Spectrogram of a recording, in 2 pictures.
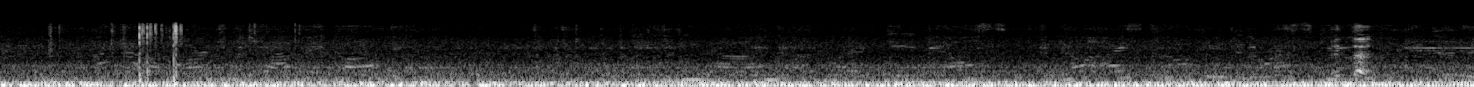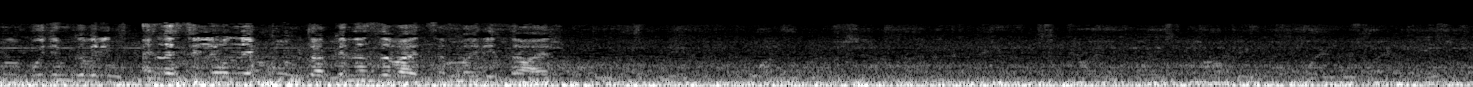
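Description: Steady low rumble of a car driving on the road, heard from inside the cabin. A voice sounds over it for a few seconds, from about seven to ten seconds in.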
